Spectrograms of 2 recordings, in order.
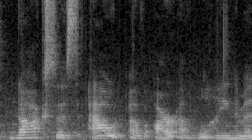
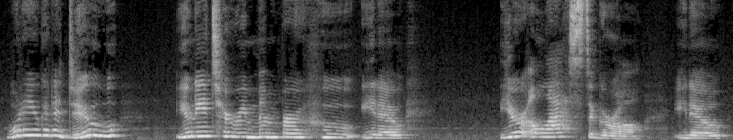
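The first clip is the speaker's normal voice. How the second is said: loud, higher, lightly voiced Edna scolding; bossy Edna; 5 semitones higher, 8 dB louder than usual. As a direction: snap her back to herself, higher and louder. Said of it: "And she says".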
